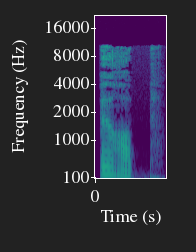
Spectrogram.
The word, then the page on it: Europe: francais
